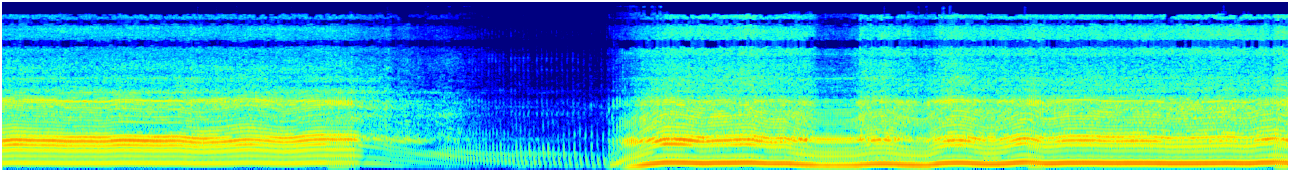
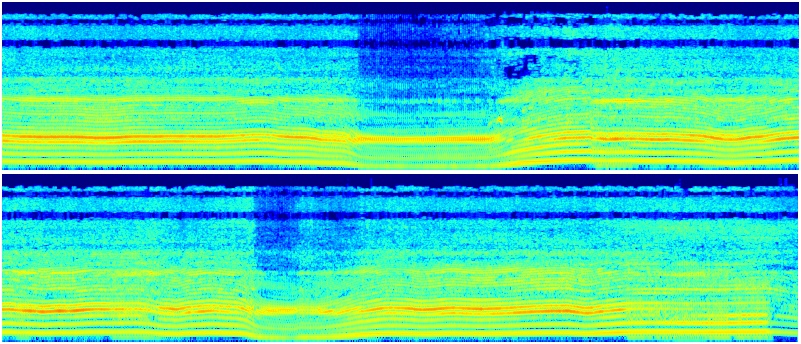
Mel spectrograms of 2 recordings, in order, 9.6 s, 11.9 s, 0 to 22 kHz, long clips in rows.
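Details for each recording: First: Vintage 1960s Stihl 08S chainsaw, close to 60 cc, with chain brake, cutting dead ash firewood: strong even revs under the cut, drops to a smooth steady idle, then picks back up cleanly; lots of torque, runs good, normal running and idle. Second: Vintage 1960s Stihl 08S chainsaw, about 60 cc two-stroke, cutting firewood before high-speed screw richened 1/8 turn; screams at full throttle and sags in each cut, sharp thin note; owner thinks it needs more fuel; lean high-speed mixture.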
